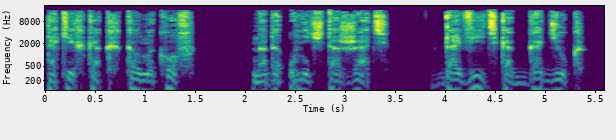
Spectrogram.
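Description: Man doing a cold grim revolutionary, husky. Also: medium pitch, takes it slowly. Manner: flat, curt, grimly calm. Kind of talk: audiobook character voice.

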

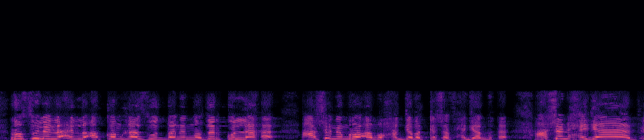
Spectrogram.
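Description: A man with an Egyptian accent delivers a fiery sermon in a strikingly high voice at a rapid clip. He pleads and shouts, hammering home repeated phrases. The recording is muffled and lo-fi. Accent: Egyptian Arabic. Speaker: preacher.

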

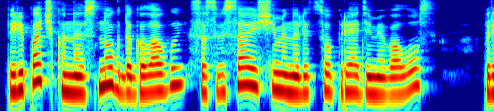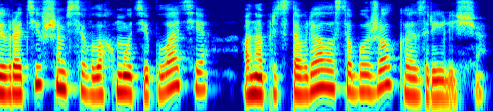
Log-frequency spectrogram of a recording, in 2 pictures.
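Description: A woman's voice: medium pitch, moderate pace, mellow. Woman narrating an audiobook. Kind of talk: scripted narration.

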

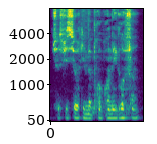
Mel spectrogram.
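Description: Sulky earnest young gentleman played by a man, low, hushed, husky. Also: monotone, normal speed. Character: young gloomy, impulsive gentleman in love.

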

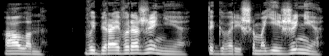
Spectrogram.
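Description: A woman's voice: sits low, fairly quick, a little mellow, no room sound, pitched below the performer's own voice, lightly acted. A woman voicing a cold, stern male count who speaks curtly. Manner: curt, icy.

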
